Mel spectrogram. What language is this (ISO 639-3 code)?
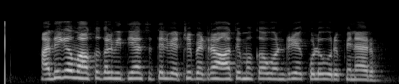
tam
